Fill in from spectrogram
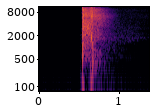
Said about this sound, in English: We good? We want to do a clap? Sure. Yeah, we should do a clap. Y'all should clap.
